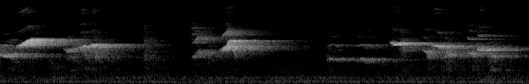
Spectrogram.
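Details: Cockatiel song to stimulate mating, three bright whistled phrases, each starting with an upward slide and tapering into a descending held tone, spaced about two seconds apart.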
